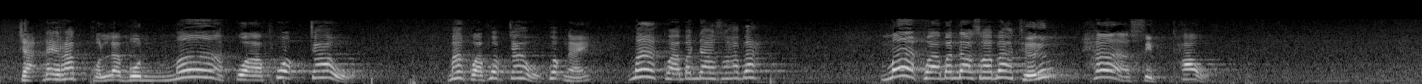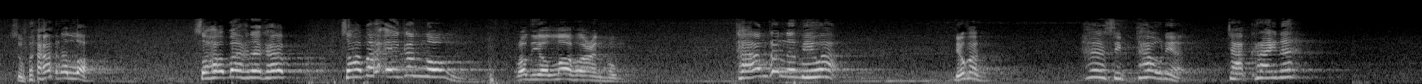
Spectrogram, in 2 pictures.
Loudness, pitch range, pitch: -20 LUFS, 235-330 Hz, 300 Hz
